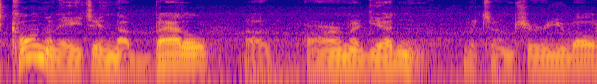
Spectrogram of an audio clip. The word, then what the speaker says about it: Armageddon: And the original text, I think, pronounced that Harmageddon, but most Bibles nowadays, they all agree to Armageddon.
